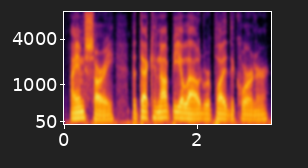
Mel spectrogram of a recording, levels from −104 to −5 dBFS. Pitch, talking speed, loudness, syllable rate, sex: 100 Hz, 210 wpm, -18 LUFS, 6.7 syllables/s, male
